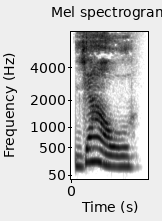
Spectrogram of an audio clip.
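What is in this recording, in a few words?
"yowl", British English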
